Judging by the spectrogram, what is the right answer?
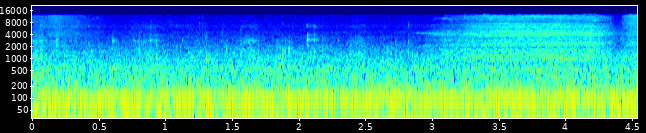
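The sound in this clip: Crunchy biting and chewing of battered food dressed with a gastric of vinegar and sugar boiled together, heard as a steady, close mouth-noise texture over a constant low hum, with no talk.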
